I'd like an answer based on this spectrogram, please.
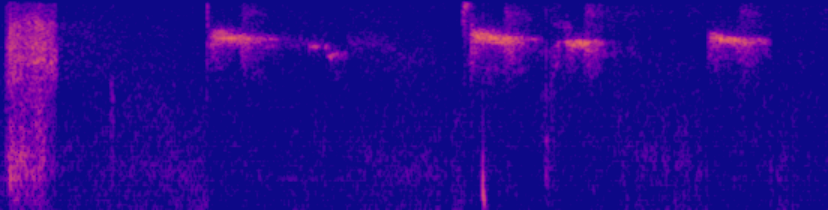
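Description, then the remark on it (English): A pet bird gives a series of short, high, whistled chirps in bursts separated by brief pauses, clear, with no talking over them. “Oh, sorry, your bird took all my bird off.”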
